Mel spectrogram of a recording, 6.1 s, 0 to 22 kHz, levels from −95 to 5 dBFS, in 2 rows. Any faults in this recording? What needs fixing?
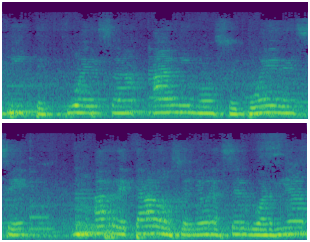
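Nothing needs fixing here, as the signal holds steady and intact across the whole recording with no technical faults to report.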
